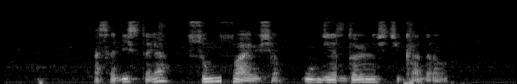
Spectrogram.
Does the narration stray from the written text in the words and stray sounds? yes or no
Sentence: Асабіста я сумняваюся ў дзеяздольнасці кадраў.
yes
